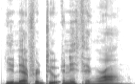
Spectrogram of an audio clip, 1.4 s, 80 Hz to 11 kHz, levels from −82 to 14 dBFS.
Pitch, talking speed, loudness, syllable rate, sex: 95 Hz, 220 wpm, -19 LUFS, 6.4 syllables/s, male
